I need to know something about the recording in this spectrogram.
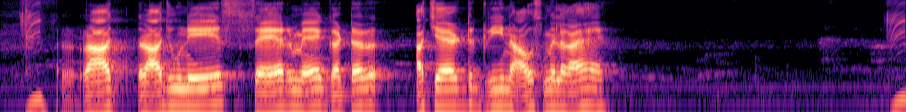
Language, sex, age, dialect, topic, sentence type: Hindi, male, 25-30, Kanauji Braj Bhasha, agriculture, statement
